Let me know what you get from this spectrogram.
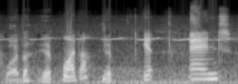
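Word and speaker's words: Weyba: is Waiba. Wyber. Yep. Waiba.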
